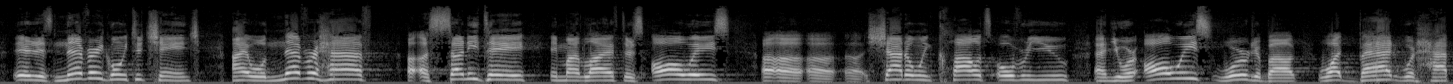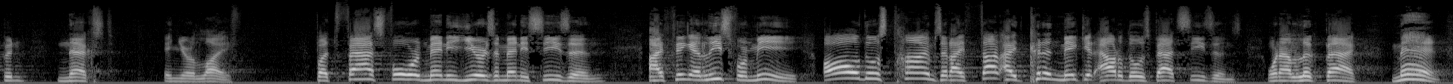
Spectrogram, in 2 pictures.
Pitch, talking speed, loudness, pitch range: 200 Hz, 155 wpm, -20 LUFS, 175-225 Hz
